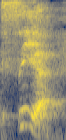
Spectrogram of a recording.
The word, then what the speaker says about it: Sia: it just came out he said seea I said seea how do you spell it he said s i a I said wow that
